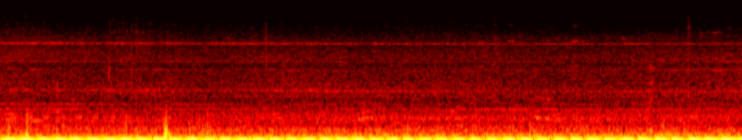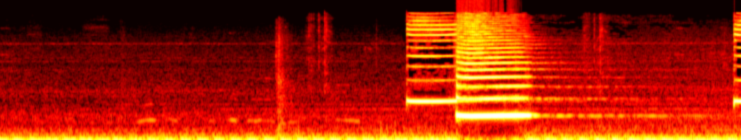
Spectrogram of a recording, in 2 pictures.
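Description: A locomotive engine rumbles steadily as a train approaches.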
